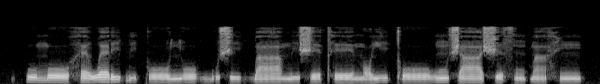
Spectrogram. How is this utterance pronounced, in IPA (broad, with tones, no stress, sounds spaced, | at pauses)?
k͡p u˦˨ m oː˦˨ h ɛ˦˨ w ɛ˦ ɾ i˦ ɓ i˨ k oː˨ ɲ oː˨ ɡ͡b u˨ ʃ i˨ ɡ͡b aː˨ m i˨ ʃ e˨ tʰ eː˨ n ɔ˨ j i˦ kʼ oː˨ β ũ˦ ʃ aː˦ ʃ ɪ˦˨ s ũ˨ ɓ ã˦˨ h ĩ˦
